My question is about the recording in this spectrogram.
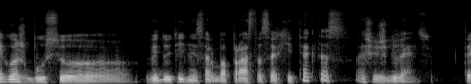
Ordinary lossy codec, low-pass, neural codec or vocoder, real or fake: Opus, 64 kbps; 14.4 kHz; none; real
